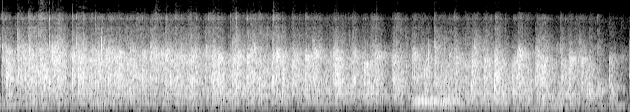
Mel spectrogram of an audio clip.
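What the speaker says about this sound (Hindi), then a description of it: "जोरदार तालियां" Steady, loud applause from a sizable audience, dense clapping sustained throughout and tapering slightly near the end.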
